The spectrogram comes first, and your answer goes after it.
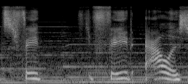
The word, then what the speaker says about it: Fatalis: It's fate Alice when you say it though. Like the word fatal for fatalis.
